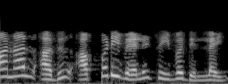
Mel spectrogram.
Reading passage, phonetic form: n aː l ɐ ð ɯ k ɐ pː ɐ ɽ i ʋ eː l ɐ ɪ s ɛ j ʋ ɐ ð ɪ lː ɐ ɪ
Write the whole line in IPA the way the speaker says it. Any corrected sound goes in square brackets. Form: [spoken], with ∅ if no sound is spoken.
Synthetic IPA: n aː l ɐ ð ɯ [ʔ] ɐ pː ɐ ɽ i ʋ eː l ɐ ɪ s ɛ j ʋ ɐ ð ɪ lː ɐ ɪ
